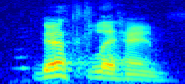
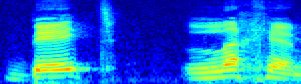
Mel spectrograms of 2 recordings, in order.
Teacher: It is Bet, it is pronounced Bet. There's no th. There's no th, it's T. There is no TH in Hebrew.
